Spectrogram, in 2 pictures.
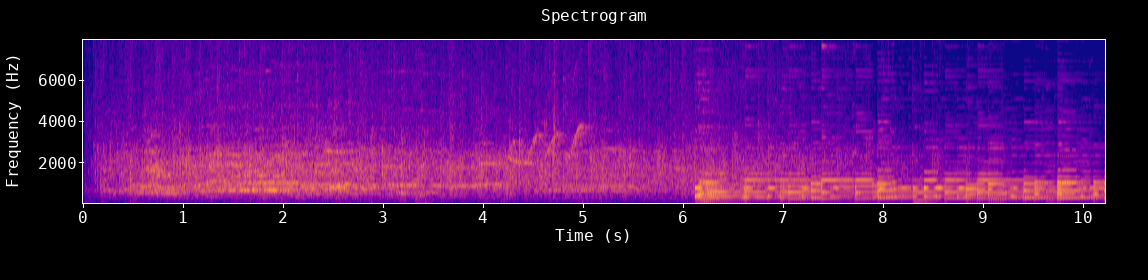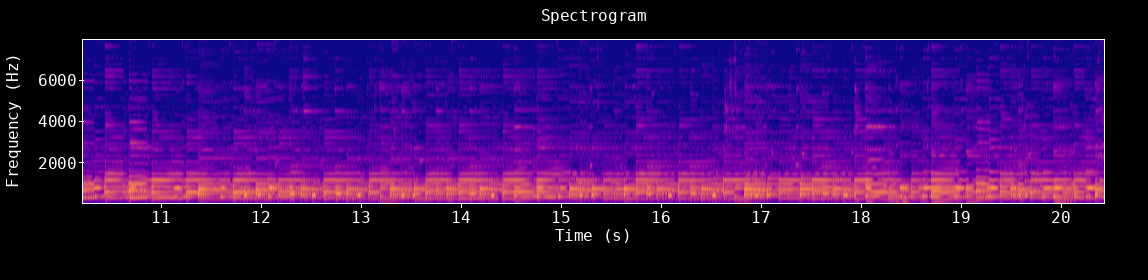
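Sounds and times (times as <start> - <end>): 
audience applauding to welcome a musician to the stage: 0.0 - 9.3
plucked acoustic string music: 6.2 - 20.4.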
